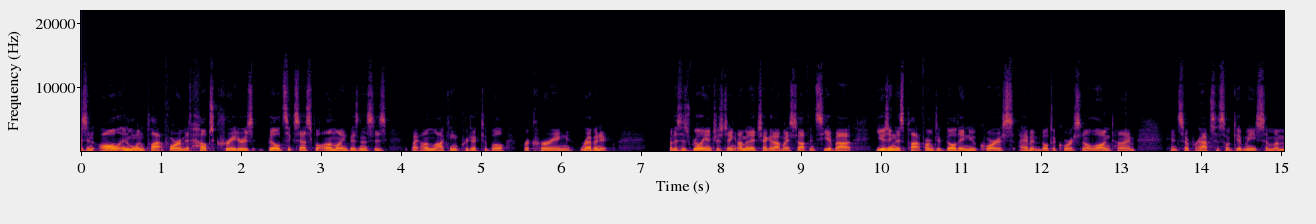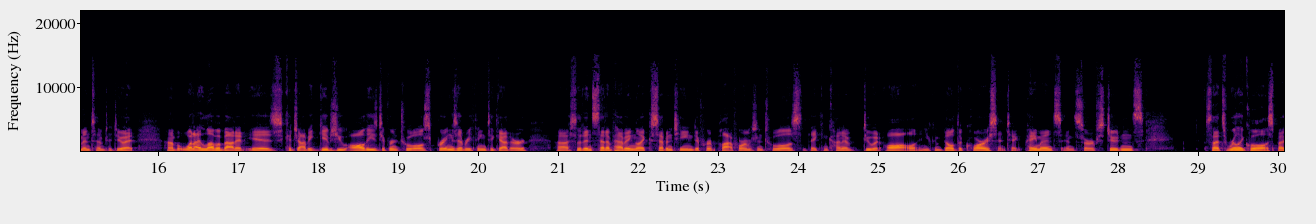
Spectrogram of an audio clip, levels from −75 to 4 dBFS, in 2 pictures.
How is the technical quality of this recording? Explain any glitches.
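No glitches here at all, so there's really nothing to explain in this recording.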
